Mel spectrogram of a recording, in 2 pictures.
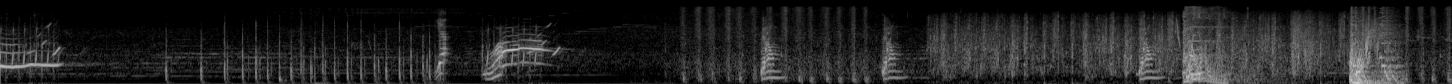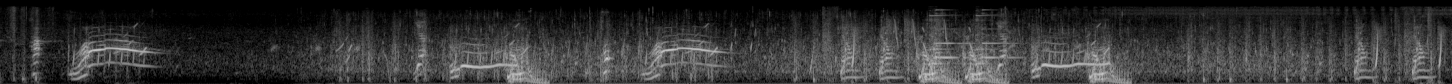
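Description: Quick little footsteps patter along.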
